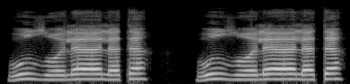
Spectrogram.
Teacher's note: ضاد کے اوپر تشدید آ رہی ہے، موٹا حروف ہے چونکہ، اور اس کو موٹا پڑھا جائے گا اور مضبوطی سے جما کر پڑھیں گے۔ اس واو کو ہم اس ضاد کے ساتھ ملا دیں گے، ٹھیک ہے۔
